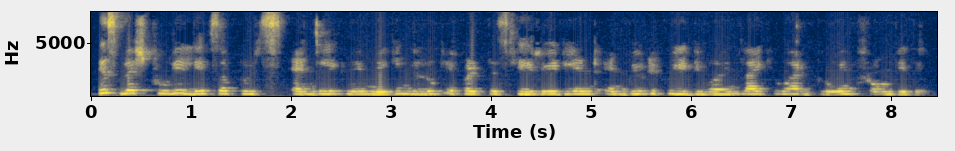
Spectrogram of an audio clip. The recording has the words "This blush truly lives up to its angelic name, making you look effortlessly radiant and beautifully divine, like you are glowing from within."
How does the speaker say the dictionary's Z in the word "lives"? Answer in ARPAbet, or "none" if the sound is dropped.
S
